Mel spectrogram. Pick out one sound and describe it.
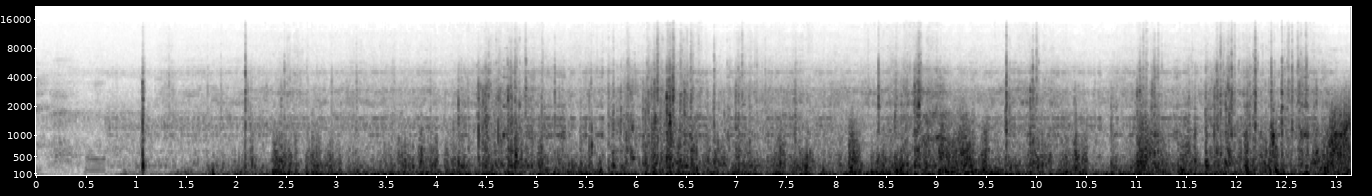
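Bike tyres rumble and rattle over rocky ground.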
